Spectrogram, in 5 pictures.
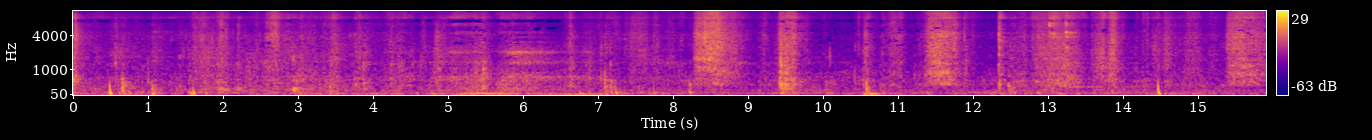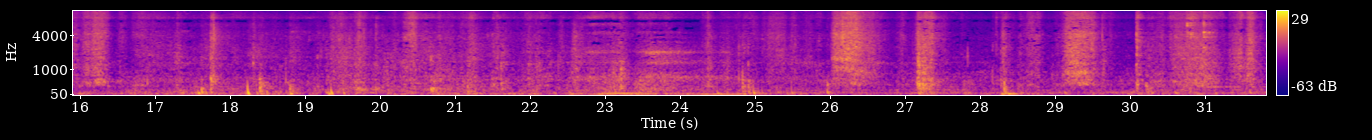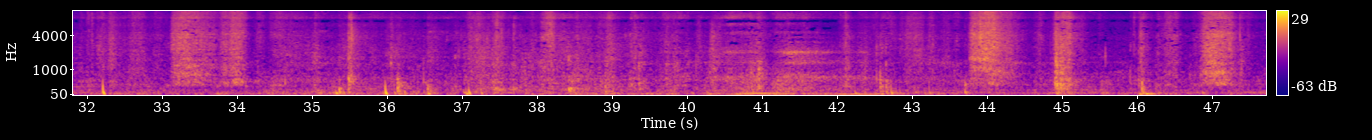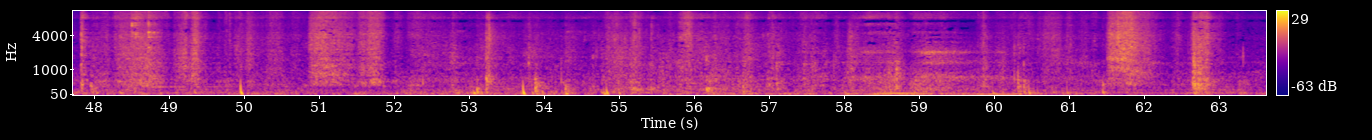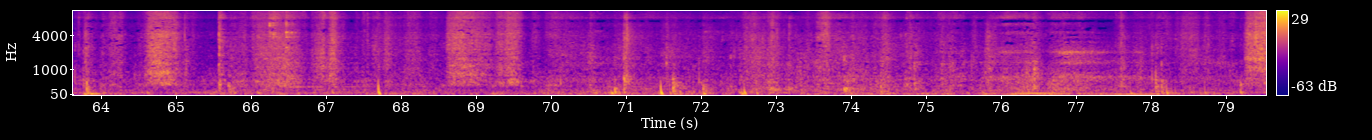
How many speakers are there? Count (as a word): zero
